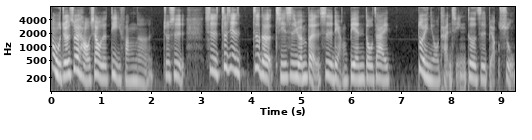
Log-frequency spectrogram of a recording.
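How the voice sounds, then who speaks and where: An unremarkable speaking voice moves at a fairly slow pace with lively intonation. The recording is very clean, with a silent background. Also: woman, medium pitch for a woman. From Taiwan. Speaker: exhibition review podcast host. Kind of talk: casual chat.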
